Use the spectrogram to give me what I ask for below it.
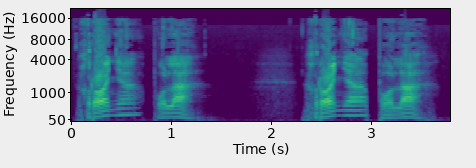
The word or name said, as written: chroniapolla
